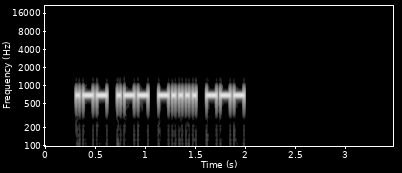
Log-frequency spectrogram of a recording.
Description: Morse code, heard as a keyed tone, about 34 wpm, 700 Hz. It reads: WW6O
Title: USA Call Signs - 4 Characters - 35wpm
